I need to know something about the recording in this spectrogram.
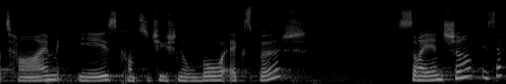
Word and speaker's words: Scientia: issues of our time is constitutional law expert, Scientia, is that how you pronounce it? No, tell me, I need to get these things right. Oh, Scientia, that sounds Latin.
